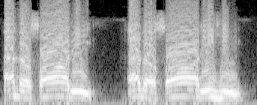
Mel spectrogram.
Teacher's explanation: هنا حرف الصاد مفتوحة، صاد مفتوحة وبعدها ألف، فهي في أعلى درجات التفخيم، أبصارهم أبصارهم. والراء مرققة لأنها مكسورة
